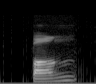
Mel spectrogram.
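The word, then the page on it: beng: tone 2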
